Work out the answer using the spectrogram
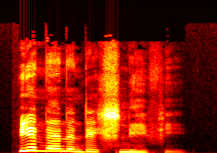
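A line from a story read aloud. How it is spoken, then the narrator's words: Laughing. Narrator (German): sagen lachend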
